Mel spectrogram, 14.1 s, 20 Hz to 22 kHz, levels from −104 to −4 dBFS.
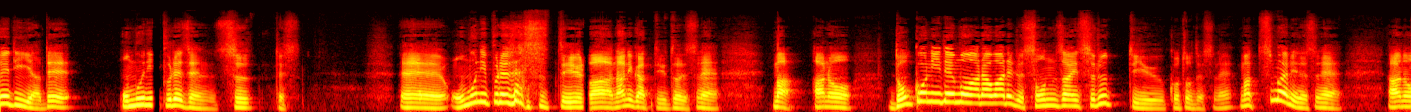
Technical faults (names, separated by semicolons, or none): AAC frame loss with muting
